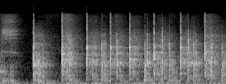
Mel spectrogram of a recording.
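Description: Resin-and-fibreglass-stiffened armour piece being rapped against a workbench: a quick run of hard knocks, several a second, starting about a third of a second in. They sound out its rigidity now that the resin has set solid.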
